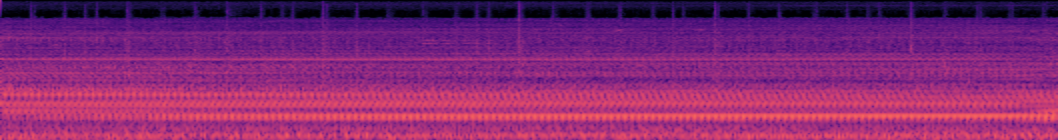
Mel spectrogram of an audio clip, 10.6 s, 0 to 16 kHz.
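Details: WirelessOne onboard compressor on a 2023 Ford F350 Super Duty filling Air Lift LoadLifter 5000 Ultimate air bags toward 70 psi under worst-case front-heavy trailer load: steady electric hum with fast regular pumping beat, constant tone; normal operation.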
